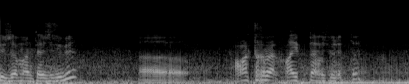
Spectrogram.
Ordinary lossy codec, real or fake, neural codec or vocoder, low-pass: none; fake; vocoder, 22.05 kHz, 80 mel bands, WaveNeXt; 7.2 kHz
